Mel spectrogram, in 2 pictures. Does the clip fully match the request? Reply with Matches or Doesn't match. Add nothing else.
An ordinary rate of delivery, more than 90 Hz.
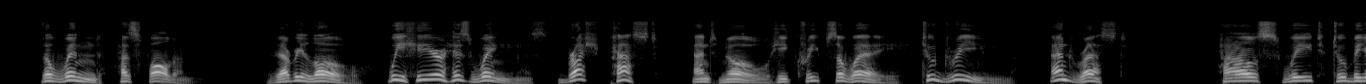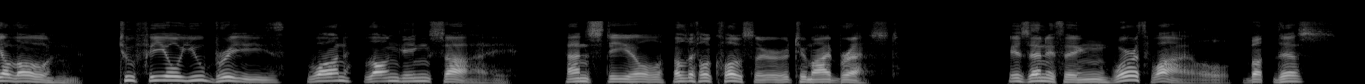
Doesn't match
